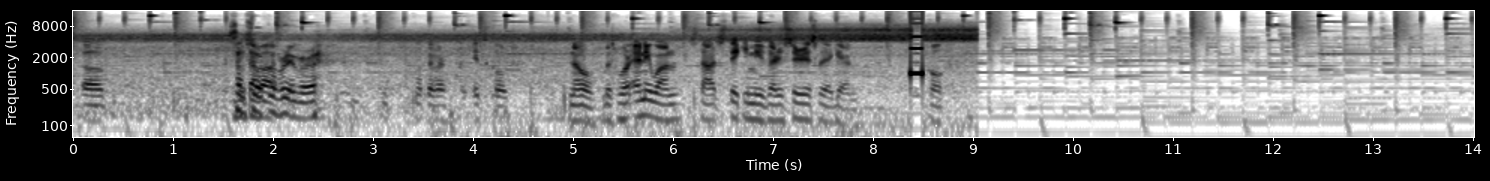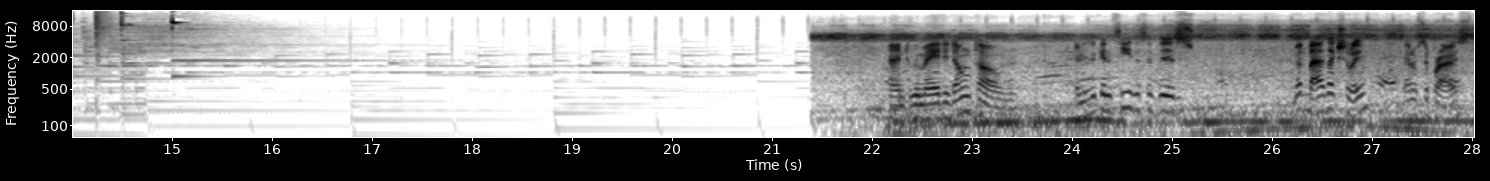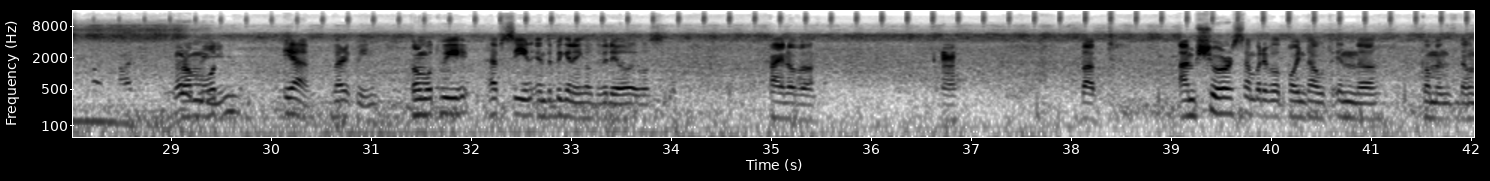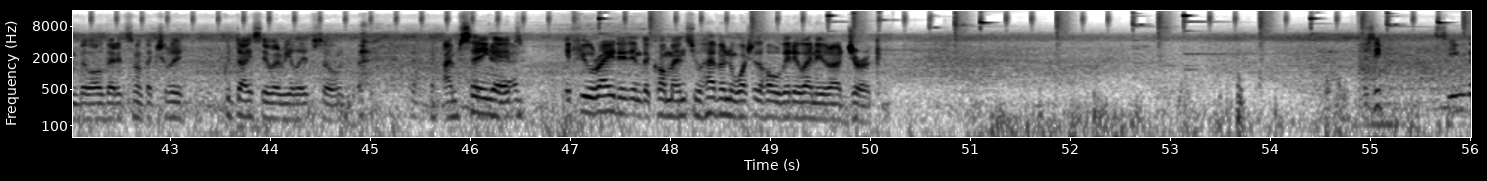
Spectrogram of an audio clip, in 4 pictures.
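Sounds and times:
even hiss: 0.0s - 9.1s, 21.4s - 56.0s
background music: 0.0s - 56.0s
electronic beep tone: 6.7s - 9.1s
outdoor background noise: 21.4s - 56.0s
man saying eh: 26.3s - 29.8s, 45.6s - 47.4s.

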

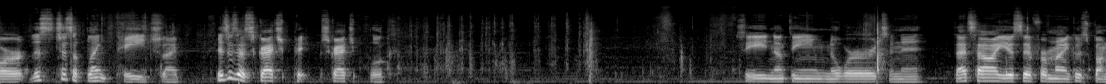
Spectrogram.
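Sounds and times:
notebook pages flipping: 0.6s - 2.5s, 3.6s - 7.4s.

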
